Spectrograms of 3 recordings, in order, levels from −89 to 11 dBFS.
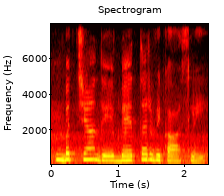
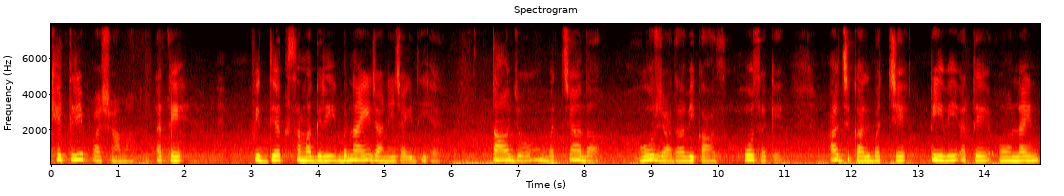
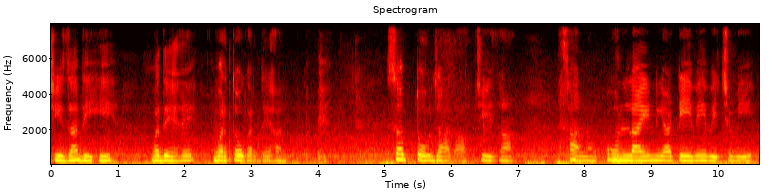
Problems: constant background noise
